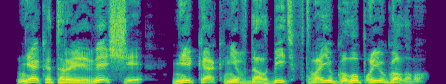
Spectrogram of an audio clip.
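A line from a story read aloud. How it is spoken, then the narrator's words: Barking. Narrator (Russian): рявкнул он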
